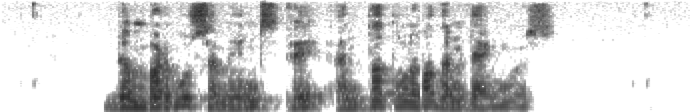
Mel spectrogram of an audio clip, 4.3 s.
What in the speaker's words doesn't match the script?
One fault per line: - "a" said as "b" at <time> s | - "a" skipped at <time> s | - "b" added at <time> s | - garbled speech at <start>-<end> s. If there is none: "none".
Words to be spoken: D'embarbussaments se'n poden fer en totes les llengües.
- "se'n poden" skipped at 1.7 s
- "les" said as "poden" at 2.7 s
